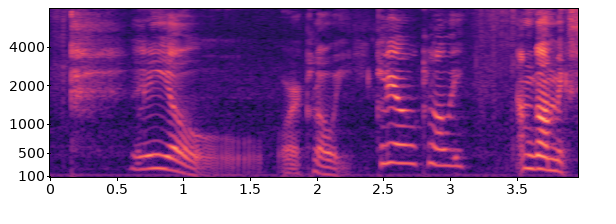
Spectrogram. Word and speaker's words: Chloe: I either want to say Chloe or Cleo. Cleo? It's Chloe. Chloe.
